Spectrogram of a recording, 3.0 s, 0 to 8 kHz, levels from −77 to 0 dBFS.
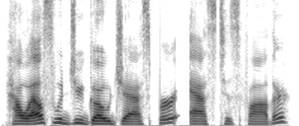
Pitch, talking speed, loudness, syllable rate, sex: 185 Hz, 180 wpm, -19 LUFS, 4.7 syllables/s, female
